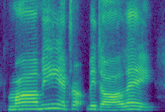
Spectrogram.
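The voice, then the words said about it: Strong Northern Irish accent imitation. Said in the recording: “I had a very strong Irish accent.”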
